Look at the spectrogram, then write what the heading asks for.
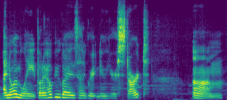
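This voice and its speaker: In a mid-range, fairly bright voice, a woman hosts a let's play at an unhurried pace. She comments on the game in a giggly, chatty way, adding informal asides and reading some narration aloud. Game music runs behind her on a dull lo-fi mic.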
